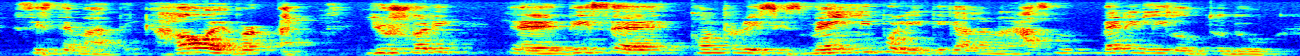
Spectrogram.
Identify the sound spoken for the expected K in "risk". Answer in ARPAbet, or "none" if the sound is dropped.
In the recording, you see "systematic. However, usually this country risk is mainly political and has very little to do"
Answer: none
